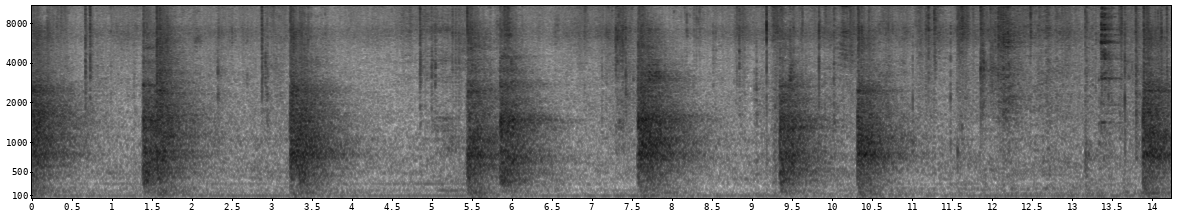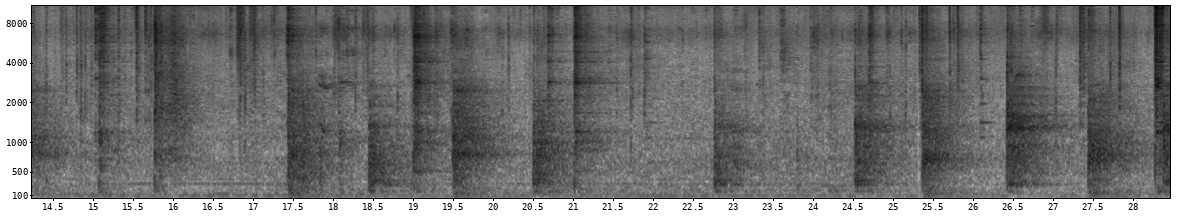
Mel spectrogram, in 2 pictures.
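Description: Hammer blows, as in nailing to a wooden cross: sharp strikes every one to two seconds, each ringing out in a large, echoing room.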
